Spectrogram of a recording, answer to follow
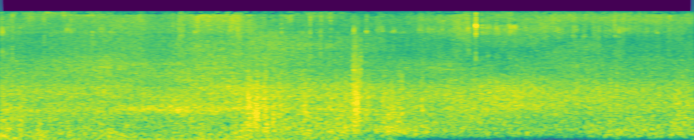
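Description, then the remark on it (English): Continuous low roar of cars rolling along a street that is not yet blocked off, with one passing vehicle swelling louder midway before the rumble eases and thins toward the end. No one speaks. “apparently the streets are not blocked off yet, because as you can hear, we've got some cars that we're hanging out with.”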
